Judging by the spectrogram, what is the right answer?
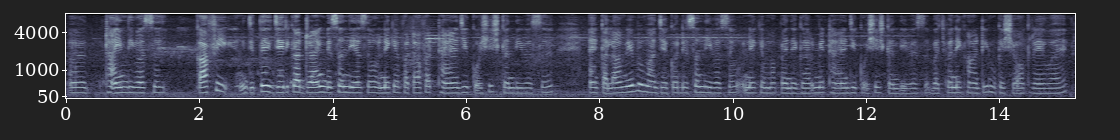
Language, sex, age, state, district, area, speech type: Sindhi, female, 60+, Uttar Pradesh, Lucknow, rural, spontaneous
